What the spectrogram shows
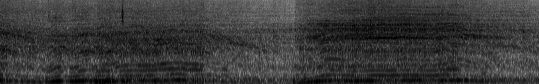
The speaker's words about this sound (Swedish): Ja, där är vi inne på mässområdet då och här kör de STIL har en monter med STIL Timbersport det är alltså eh, två tjejer som tävlar i kapning med motorsåg här nu.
